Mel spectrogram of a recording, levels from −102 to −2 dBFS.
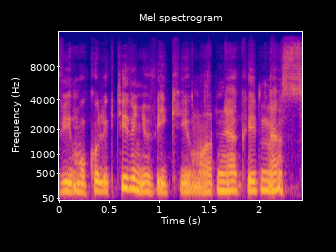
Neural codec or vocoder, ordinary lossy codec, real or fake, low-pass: codec, 44.1 kHz, 7.8 kbps, DAC; AAC, 96 kbps; fake; 14.4 kHz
